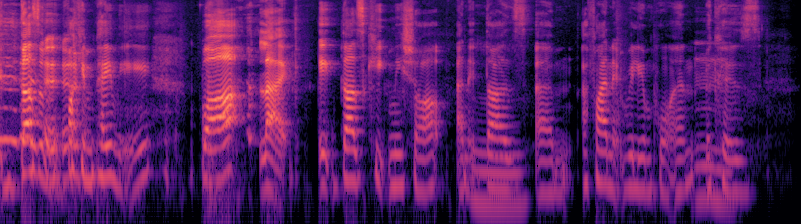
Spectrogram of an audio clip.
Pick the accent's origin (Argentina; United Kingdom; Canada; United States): United Kingdom; London; I'm from Hackney.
